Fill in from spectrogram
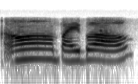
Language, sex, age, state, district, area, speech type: Assamese, female, 18-30, Assam, Dhemaji, rural, conversation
